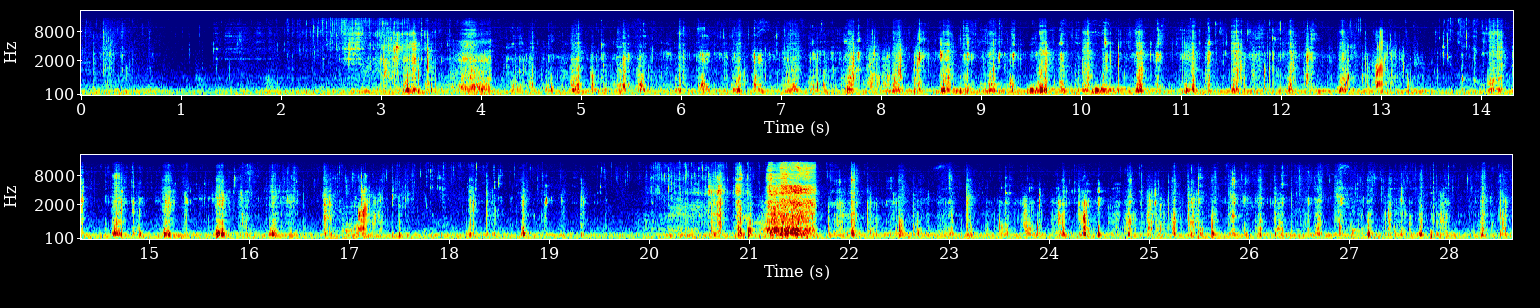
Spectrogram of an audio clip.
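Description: Close-miked eating sounds: steady chewing and biting with many small wet clicks and crunches, and one louder, brief sound about three quarters of the way through.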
